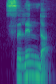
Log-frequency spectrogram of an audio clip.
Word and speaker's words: cylinder: number four cylinder yes y gives the sound of e c linda r is not pronounced r should be silent cylinder say this word cylinder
